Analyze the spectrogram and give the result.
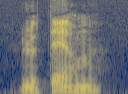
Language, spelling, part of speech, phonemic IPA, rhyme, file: French, terme, noun, /tɛʁm/, -ɛʁm, Fr-terme.ogg
- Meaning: 1. terms (conditions) 2. conclusion, end (of a period of time, distance, or journey) 3. term (word, expression) 4. deadline, due date (rent, pregnancy, contract) 5. rent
